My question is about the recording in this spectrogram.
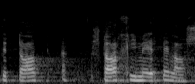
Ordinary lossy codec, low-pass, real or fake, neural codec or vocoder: none; 9.9 kHz; fake; vocoder, 44.1 kHz, 128 mel bands, Pupu-Vocoder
